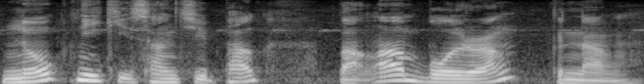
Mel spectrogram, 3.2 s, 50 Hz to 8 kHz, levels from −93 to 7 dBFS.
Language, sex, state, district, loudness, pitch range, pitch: Garo, male, Meghalaya, West Garo Hills, -16 LUFS, 115-175 Hz, 130 Hz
